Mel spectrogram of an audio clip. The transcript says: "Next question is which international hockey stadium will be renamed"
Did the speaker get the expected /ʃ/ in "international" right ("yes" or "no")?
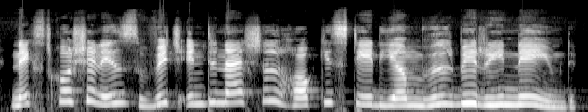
yes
